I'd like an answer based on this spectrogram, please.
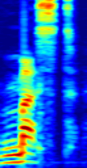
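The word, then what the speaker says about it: musth: The bulls, when they are in a stage known as must, which is spelt M-U-S-T-H, and it's apparently an Indian word.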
